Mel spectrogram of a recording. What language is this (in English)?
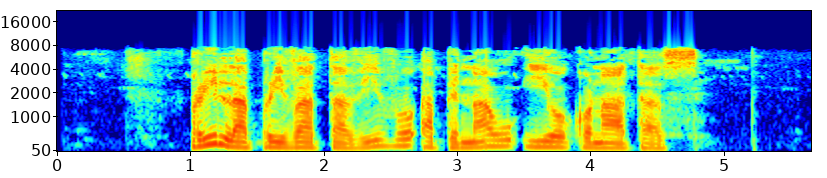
Esperanto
